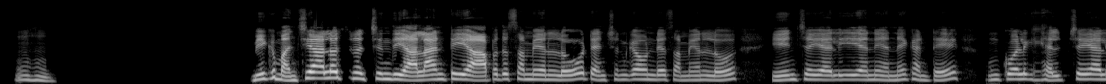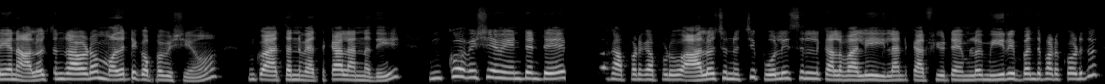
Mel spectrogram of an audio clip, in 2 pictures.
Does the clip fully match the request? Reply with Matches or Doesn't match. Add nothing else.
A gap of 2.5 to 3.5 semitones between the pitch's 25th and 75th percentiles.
Matches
